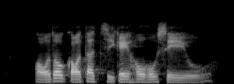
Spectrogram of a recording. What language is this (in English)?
Cantonese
